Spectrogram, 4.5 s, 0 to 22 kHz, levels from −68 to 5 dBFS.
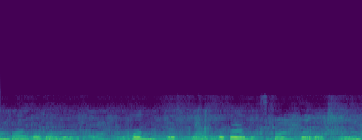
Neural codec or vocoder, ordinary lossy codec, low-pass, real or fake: codec, 24 kHz, 1 kbps, SNAC; none; 7.2 kHz; fake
